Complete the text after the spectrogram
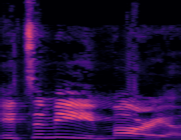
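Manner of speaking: very slow character voice, every word drawn out. Doing a quick impression while others discuss the Mario trailer: Mario impression. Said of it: "That's not what it sounds like".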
